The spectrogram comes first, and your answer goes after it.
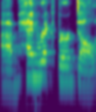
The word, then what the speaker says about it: Henrik Bergdahl: Henrik Bergdahl, am I pronouncing that correctly, Henrik?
